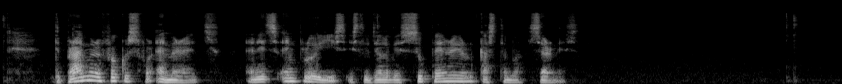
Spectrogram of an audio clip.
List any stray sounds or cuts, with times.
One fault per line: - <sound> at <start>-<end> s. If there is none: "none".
none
